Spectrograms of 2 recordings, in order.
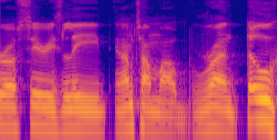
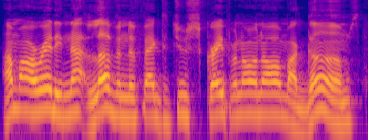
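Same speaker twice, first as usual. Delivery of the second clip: exasperated; 6 semitones higher than usual. Retold or imitated. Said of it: "I'm like".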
